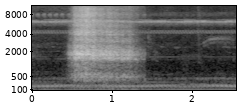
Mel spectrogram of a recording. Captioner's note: sigh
